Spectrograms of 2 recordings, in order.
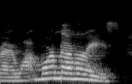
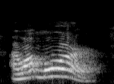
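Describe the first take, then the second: First: Said in the usual way. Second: More punched high and loud; stress on more. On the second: Real, not acted. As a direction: burst out on more, louder and higher.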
